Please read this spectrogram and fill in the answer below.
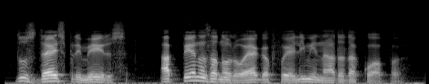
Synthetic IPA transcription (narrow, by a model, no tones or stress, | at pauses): d̪ʊzd̪ɛjspɾimejɾʊs | apẽnɐzɐnoɾoɛɡɐfojelimĩnad̪ɐd̪ɐkɔ̰pɐ̰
